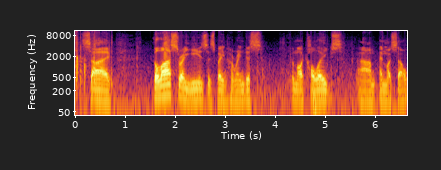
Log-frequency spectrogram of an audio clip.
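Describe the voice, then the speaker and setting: This man has an Australian accent and a fairly low pitch. He speaks at a fairly slow pace. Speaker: sacked baggage handler speaking at press conference. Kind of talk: press conference statement. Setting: press conference at Parliament House.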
